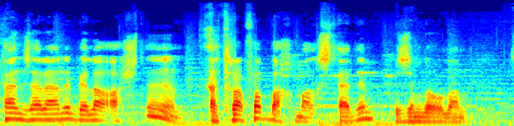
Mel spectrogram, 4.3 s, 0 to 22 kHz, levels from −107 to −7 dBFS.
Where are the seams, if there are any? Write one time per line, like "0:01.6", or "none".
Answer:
0:01.6
0:03.3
